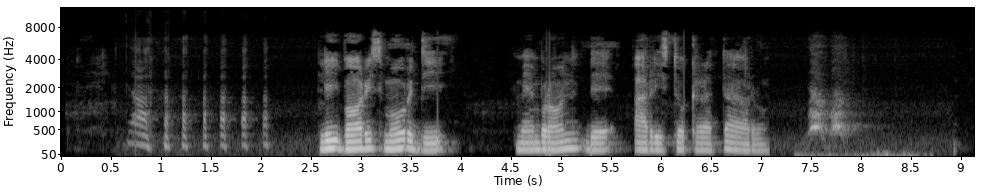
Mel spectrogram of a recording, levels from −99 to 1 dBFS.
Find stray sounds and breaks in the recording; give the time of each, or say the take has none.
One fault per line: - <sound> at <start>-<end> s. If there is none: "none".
- laugh at 0.6-2.2 s
- bark at 7.3-8.7 s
